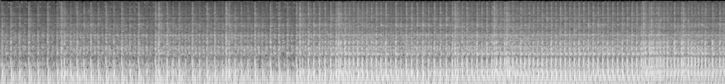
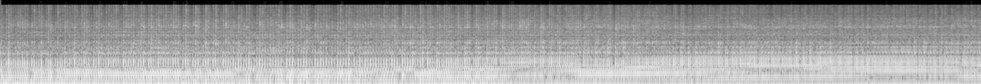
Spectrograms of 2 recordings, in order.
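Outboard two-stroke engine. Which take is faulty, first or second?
first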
